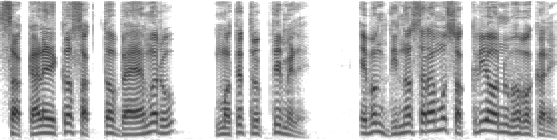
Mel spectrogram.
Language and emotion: Odia, happy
